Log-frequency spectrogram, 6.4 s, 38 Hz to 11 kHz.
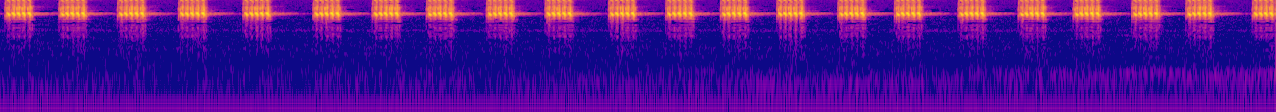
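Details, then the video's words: Night-time cricket chirping captured live on a Sony PCM D100 field recorder: crisp, high, evenly spaced pulses, about three per second, with one short pause and no other sounds. "Cricket Chirp Sound - Cricket Sounds at Night"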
